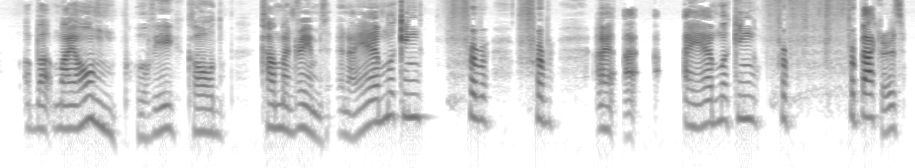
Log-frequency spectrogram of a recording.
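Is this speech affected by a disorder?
Yes: Down syndrome; cognitive disability.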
